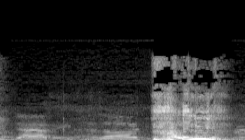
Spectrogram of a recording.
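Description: A man's voice over a microphone: a quieter drawn-out vocal sound that rises and falls in pitch, then a loud exclamation about a second and a half in.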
